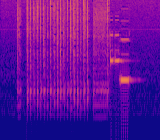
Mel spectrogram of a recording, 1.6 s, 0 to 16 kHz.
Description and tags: Samsung SL50 beep - can't focus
